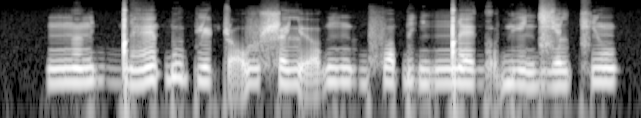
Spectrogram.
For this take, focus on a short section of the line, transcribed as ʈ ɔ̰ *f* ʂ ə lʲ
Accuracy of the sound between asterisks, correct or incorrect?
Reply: incorrect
